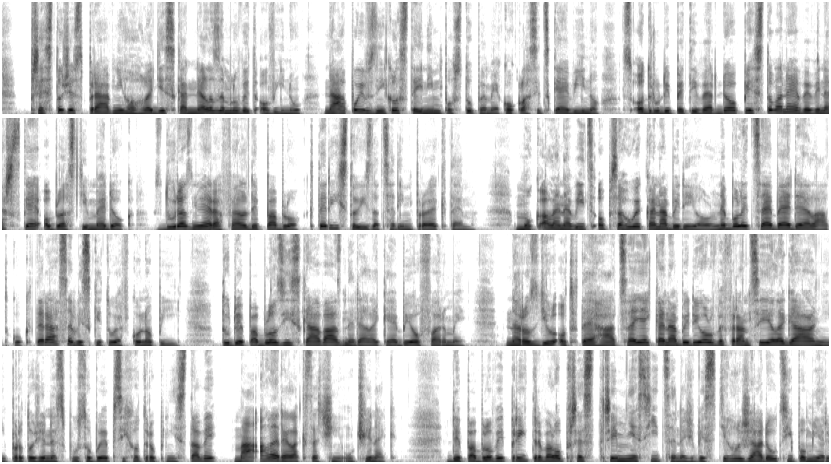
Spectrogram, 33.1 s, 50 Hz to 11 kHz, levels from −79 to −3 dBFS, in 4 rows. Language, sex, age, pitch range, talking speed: Czech, female, 20-39, 170-215 Hz, 145 wpm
